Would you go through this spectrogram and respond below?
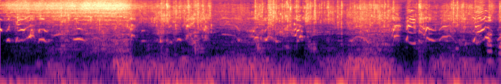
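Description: Splashing and sloshing in deep water, choppy bursts of movement through the water with a loud gush early on, under frequent talking voices.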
